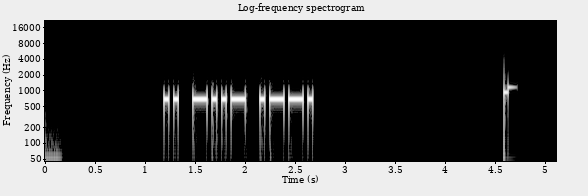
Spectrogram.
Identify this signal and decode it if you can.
Morse code, heard as a keyed tone, about 25 wpm, 700 Hz. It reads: IXP
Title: USA Call Sign Postfixes - 3 Letters 25wpm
